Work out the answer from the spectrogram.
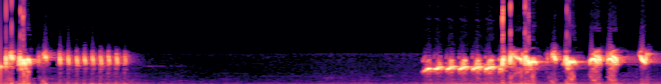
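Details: Orange-headed thrush song played to lure an untrained bird: a rapid trill of identical high notes, a silence of about three seconds, then a lower trill flowing into varied high twittering notes.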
